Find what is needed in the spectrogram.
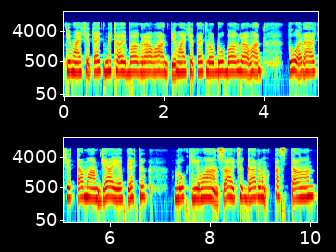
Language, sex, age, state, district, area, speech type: Kashmiri, female, 30-45, Jammu and Kashmir, Bandipora, rural, spontaneous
